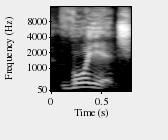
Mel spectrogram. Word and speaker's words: Voyage: and the Word was Voyage Mr Gillette page 363 First Column first word please it's a noun or a verb it's journey by ship uh the accents on the first syllable it's Voyage yes that was good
